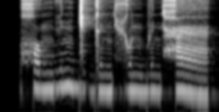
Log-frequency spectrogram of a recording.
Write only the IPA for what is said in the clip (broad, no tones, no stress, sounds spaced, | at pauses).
χ o ŋ i n ɟ e ɡ e n ç o n b e n ħ æ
